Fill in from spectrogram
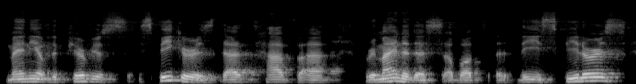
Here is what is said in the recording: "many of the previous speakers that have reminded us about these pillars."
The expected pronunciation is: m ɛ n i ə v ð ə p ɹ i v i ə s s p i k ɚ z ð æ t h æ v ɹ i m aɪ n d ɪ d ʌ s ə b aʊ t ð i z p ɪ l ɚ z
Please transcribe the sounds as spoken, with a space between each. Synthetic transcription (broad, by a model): m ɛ n i ə v ð ə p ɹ v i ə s s p i k ɚ z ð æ t h æ v ɹ i m aɪ n d ɪ d ʌ s ə b aʊ t ð i z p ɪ l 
